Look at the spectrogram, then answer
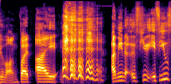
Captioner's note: laughing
